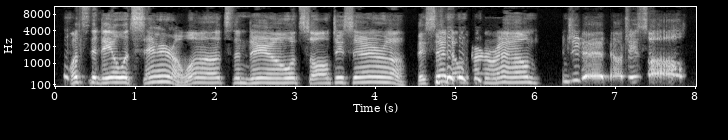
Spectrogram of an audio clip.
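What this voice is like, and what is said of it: Jerry Seinfeld impression. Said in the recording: “my best Seinfeld impersonation.”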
